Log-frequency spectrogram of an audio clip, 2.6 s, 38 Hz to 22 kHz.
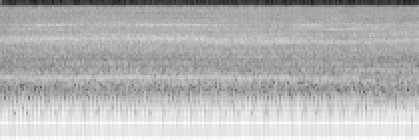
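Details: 1994 Civic EG K20-swap race car, first start after fuel-leak fix, 4-1 header and full 3-inch custom exhaust: deep steady idle with loud free-flowing drone, no misses or knocks; fuel pressure good, engine healthy and even.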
